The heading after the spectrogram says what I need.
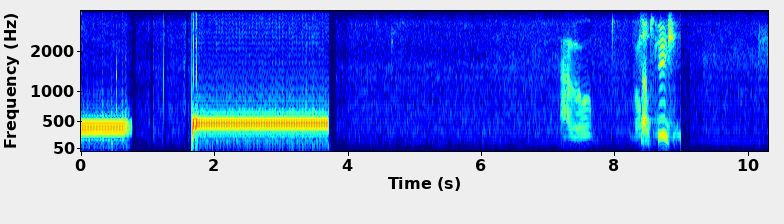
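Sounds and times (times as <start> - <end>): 
telephone call transfer tone: 0.0 - 0.8, 1.7 - 3.8
speech: 8.4 - 9.0.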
